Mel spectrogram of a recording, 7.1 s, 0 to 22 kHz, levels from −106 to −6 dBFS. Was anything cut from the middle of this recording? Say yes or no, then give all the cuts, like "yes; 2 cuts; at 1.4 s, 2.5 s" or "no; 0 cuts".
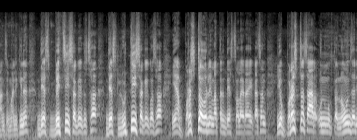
no; 0 cuts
